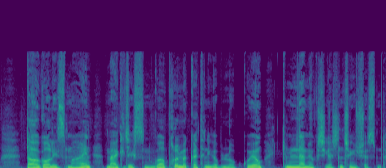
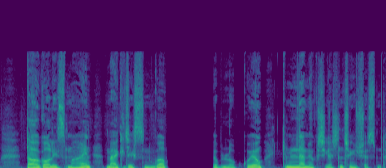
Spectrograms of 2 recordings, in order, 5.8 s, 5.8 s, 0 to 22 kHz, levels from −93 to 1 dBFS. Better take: first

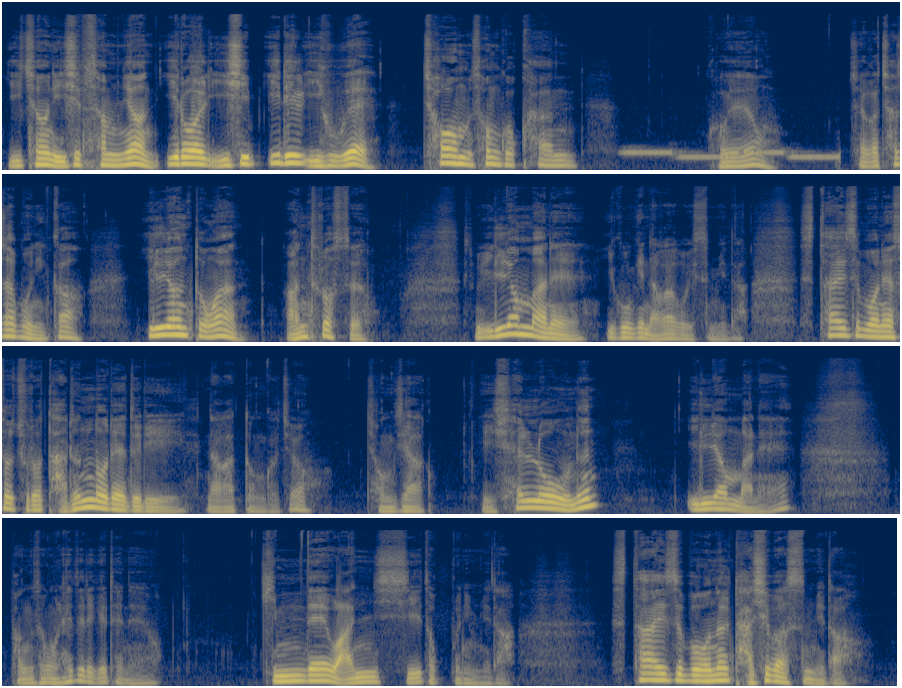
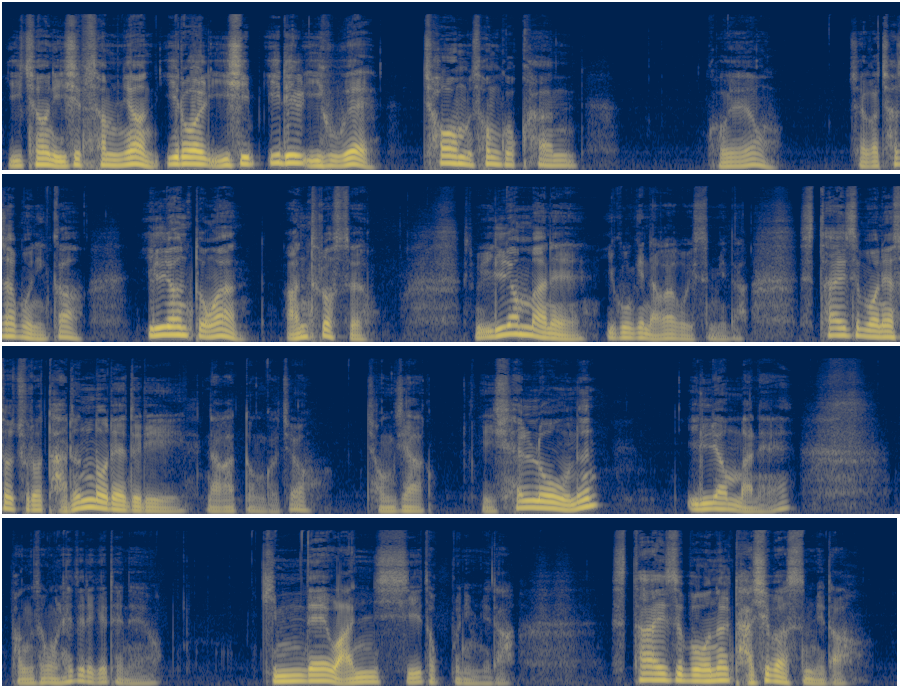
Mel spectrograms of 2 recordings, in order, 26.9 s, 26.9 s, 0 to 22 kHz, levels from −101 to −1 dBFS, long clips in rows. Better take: second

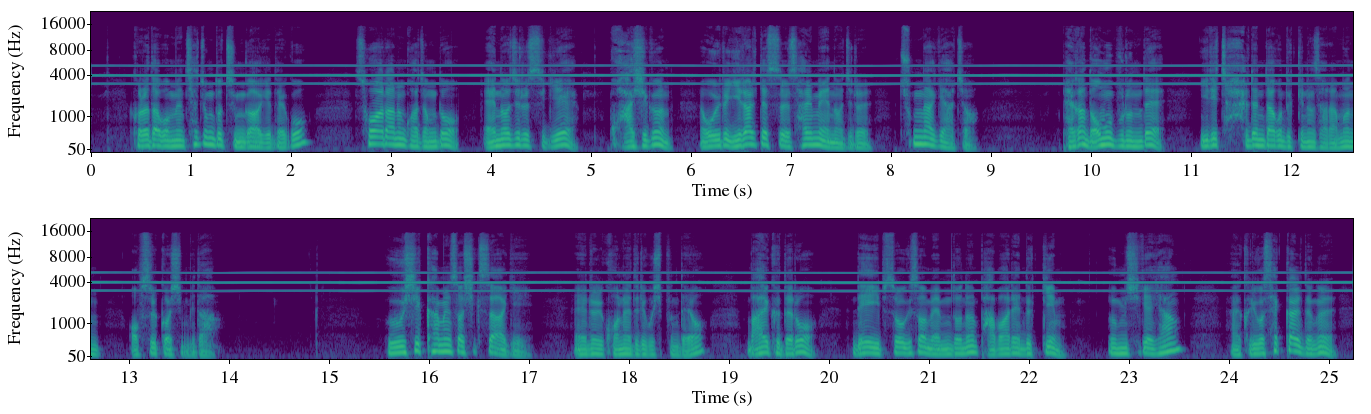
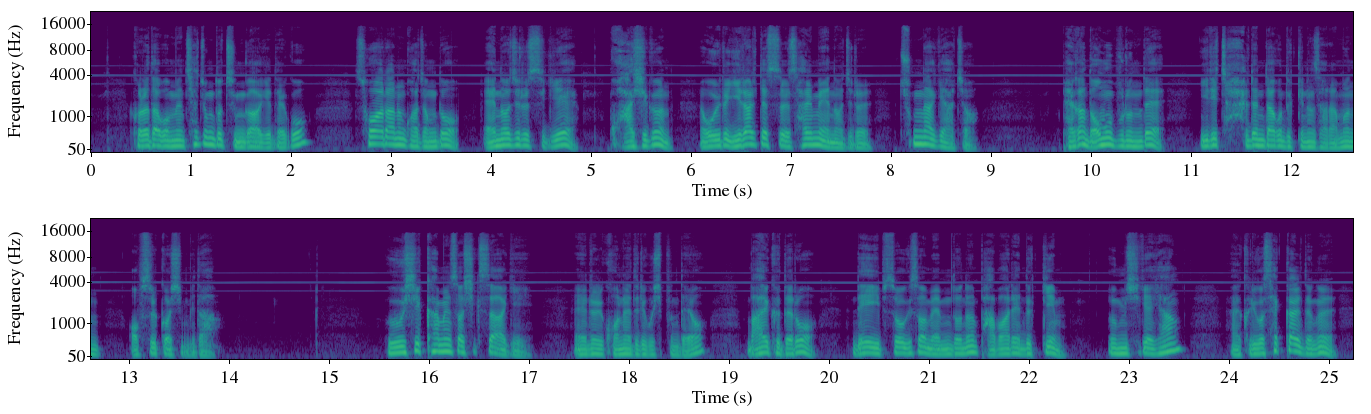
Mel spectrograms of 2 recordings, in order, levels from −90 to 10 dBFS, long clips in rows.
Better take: second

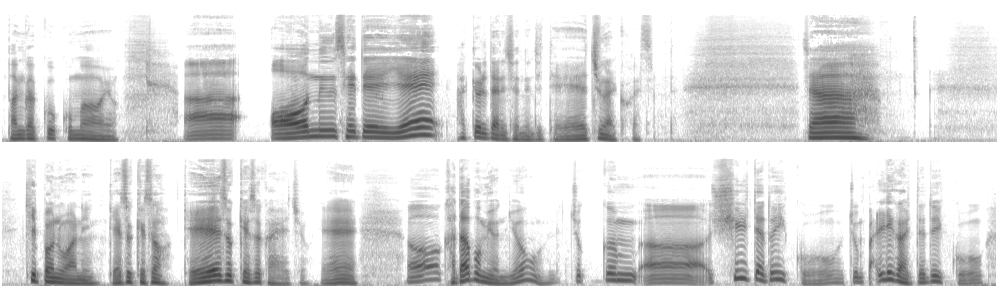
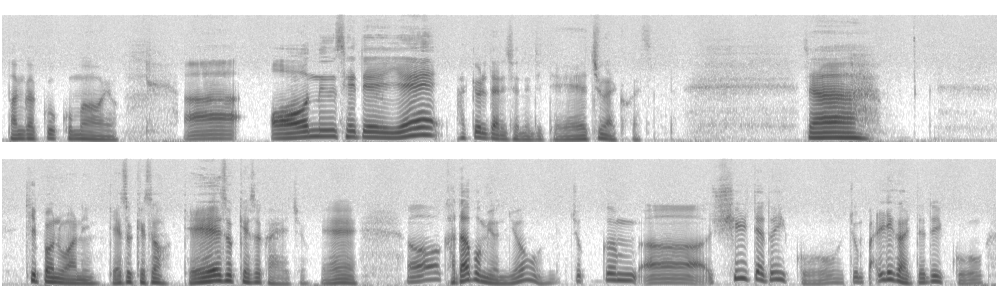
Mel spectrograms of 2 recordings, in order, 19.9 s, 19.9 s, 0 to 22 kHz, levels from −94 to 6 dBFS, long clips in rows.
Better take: first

